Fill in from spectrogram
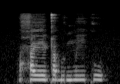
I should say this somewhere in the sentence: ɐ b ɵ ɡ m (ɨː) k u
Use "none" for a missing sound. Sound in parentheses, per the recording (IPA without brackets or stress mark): iː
